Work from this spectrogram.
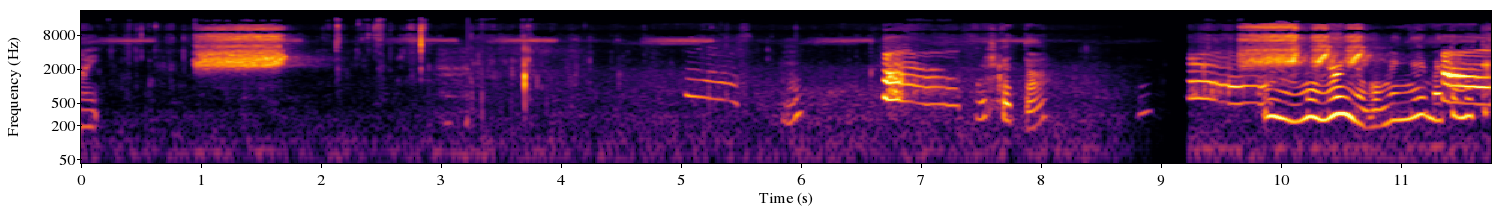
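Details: Stray cat from a car park in Japan, after finishing a lickable treat from a person; scattered falling meows, then a long wavering drawn-out cry, while a woman talks gently to it.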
